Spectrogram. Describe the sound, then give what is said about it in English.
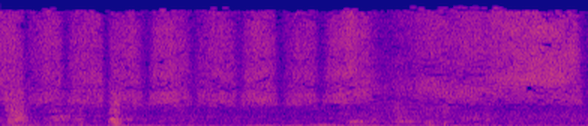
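A board being wiped with an eraser: steady, hissy rubbing with repeated back-and-forth strokes lasting the whole four seconds, fairly loud and with no voices. “Let me erase this.”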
